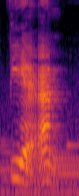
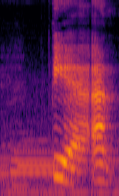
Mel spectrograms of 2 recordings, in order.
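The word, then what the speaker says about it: 点: Nah, kata pertama untuk jam dalam bahasa Mandarin adalah dian. Dian. Dian. D I A N. Kita bisa membacanya sebagai dian.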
